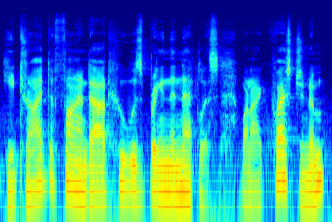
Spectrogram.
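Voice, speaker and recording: A man's voice: medium pitch, lively intonation, brisk, natural voice. Man as worried middle-aged father, medium voice. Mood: worried, earnest. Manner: earnest, uneasy. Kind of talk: audio re-creation of a 1930s mystery film.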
